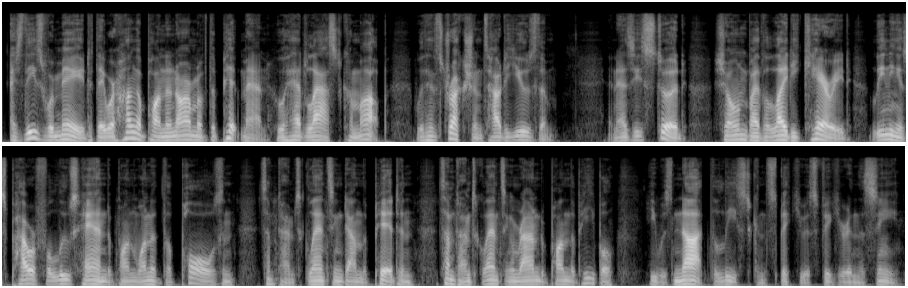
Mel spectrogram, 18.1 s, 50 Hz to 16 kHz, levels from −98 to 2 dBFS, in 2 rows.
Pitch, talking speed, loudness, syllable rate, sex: 100 Hz, 220 wpm, -24 LUFS, 6.2 syllables/s, male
